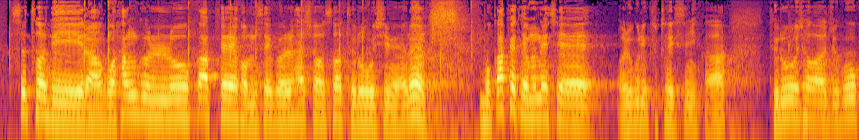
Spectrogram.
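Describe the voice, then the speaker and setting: Noticeable background noise runs under a man's medium-pitched voice. He talks at a moderate pace with ordinary pitch variation. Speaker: lecturer. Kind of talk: lecture. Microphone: wearing a mask, muffled.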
